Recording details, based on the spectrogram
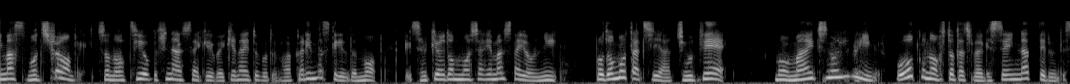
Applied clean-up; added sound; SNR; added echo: neural diffusion model UNIVERSE++.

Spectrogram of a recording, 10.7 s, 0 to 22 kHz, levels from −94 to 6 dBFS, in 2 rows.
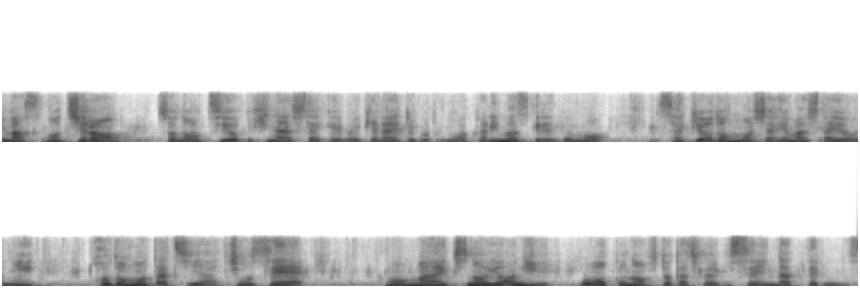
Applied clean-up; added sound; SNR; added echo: neural separator model SepFormer DNS4.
